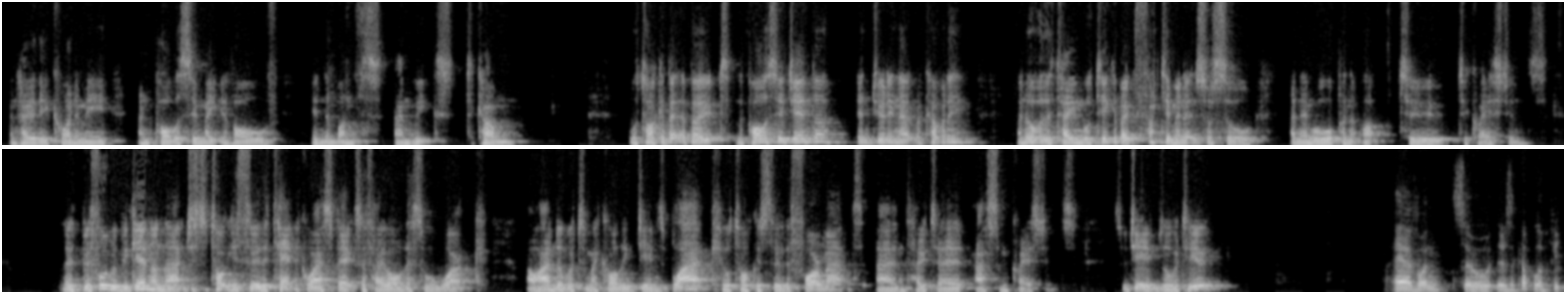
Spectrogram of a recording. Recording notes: FAI webinar.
